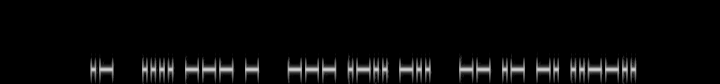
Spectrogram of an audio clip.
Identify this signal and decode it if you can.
Morse code, heard as a keyed tone, about 28 wpm, 700 Hz. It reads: A HOT OLD MAN?
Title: Sentences from Top 1000 Words - Review Part 3 - 28wpm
